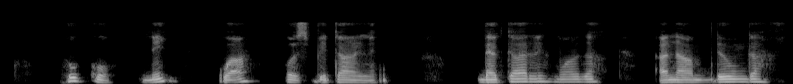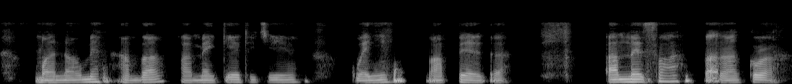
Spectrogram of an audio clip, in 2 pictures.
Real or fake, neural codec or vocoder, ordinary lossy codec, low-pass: fake; codec, 16 kHz, 1.1 kbps, Voila-Tokenizer; MP3, 48 kbps; 7.2 kHz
